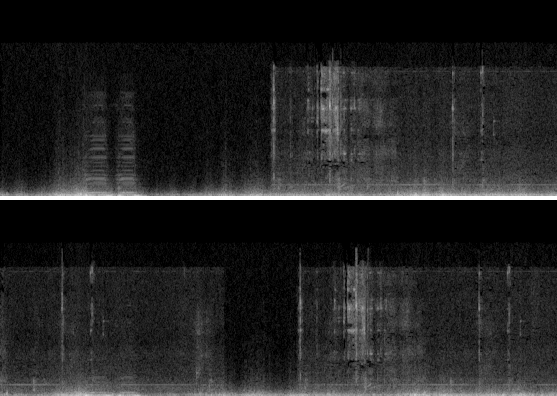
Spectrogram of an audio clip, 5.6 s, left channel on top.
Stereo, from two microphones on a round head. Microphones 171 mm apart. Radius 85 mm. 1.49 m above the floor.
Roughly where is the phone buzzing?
Left.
